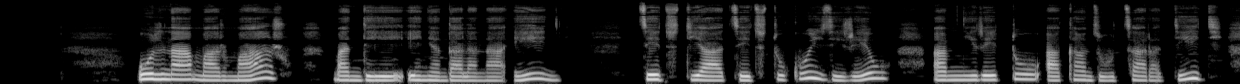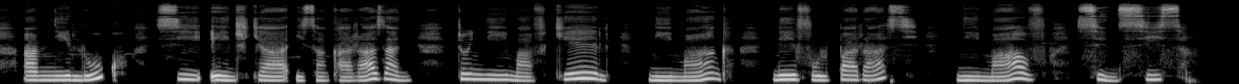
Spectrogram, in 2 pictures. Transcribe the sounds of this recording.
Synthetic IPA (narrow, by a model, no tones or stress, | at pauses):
ulunəmaɾumaɾu̥ | mand̪eenand̪alanəeni̥ | d͡zet͡su̥d̪iəd͡zet͡su̥t̪ukuizirew | aminiɾet̪uakand͡zut͡saɾəd̪̥id̪i̥aminiluku̥sieɳɖ͡ʐikʲəisaŋkaɾazani̥t̪ujnimavi̥kʰeli̥ | nimaŋɡə̥ | nev̥ulupaɾasi̥ | nimavu̥sinisisə̥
